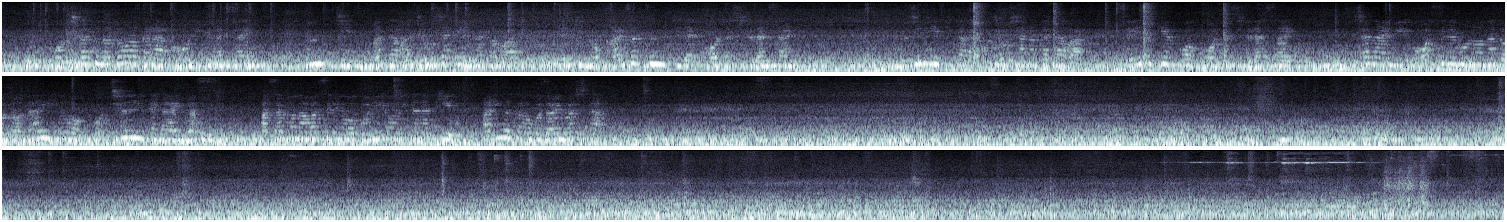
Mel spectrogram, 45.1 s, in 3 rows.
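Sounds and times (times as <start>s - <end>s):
train wheels rumbling: 22.4s - 45.0s
faint brake squeal: 41.8s - 44.9s.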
